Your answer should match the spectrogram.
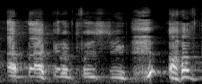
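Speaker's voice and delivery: giggling while reassuring; laughing. Real, not acted. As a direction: promise it through real laughter.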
